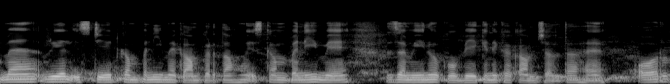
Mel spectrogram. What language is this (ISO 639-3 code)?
urd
